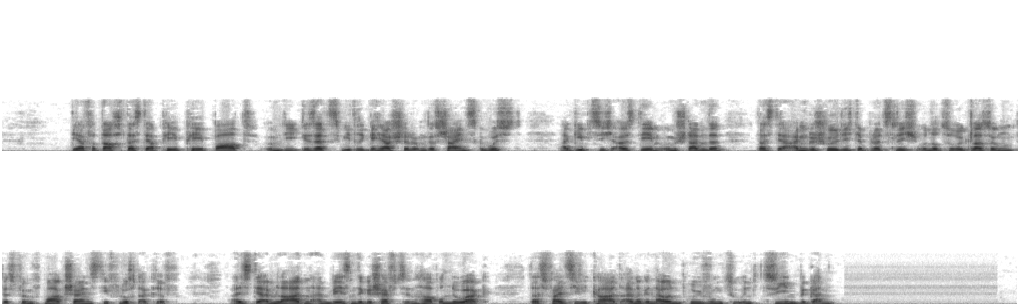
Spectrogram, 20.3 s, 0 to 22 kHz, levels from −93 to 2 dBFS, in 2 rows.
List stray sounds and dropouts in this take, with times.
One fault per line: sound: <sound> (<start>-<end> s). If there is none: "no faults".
no faults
